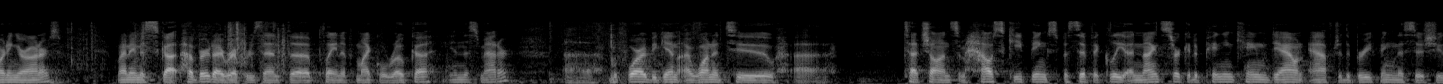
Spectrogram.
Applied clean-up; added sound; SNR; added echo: none; none; none; none.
